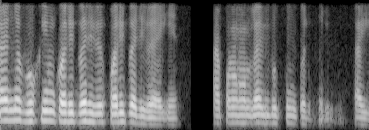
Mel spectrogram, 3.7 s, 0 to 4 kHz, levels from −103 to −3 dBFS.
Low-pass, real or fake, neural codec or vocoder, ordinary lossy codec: 3.6 kHz; fake; vocoder, 22.05 kHz, 80 mel bands, WaveNeXt; none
